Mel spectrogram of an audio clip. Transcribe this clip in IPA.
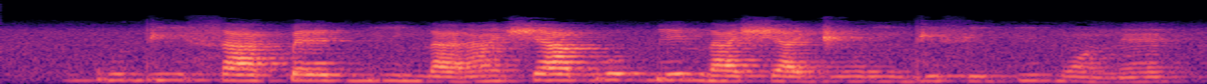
ɡ͡b u˧ d i˧ s a˨ k͡p ɛ˨ ɡ͡b i˨ n a˨ ɾ ã˧ ʃ a˦ b o˦ ɡ͡b e˦ n a˧ ʃ a˨ d͡ʒ ũ˨ ɾ ĩ˨ d i˨˦ s i˧ k i˦ b ɔ̃˦˨ n ɛ̃˨˦

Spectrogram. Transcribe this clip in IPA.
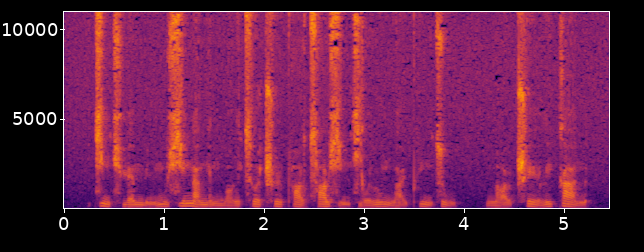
t͡ɕ i˥˩ ŋ t͡ɕʰ ɥ ɛ˧˥ m y̰˨˩ n m u˥˩ ɕ i˥ n ä˧˥ n̪ j ɛ˧ n m w ɑ˧˥ ŋ t͡sʰ ɹ̩˥˧ ʈ͡ʂʰ ɻ̩˥˧ pʰ ɑ˥˩ ʊ̯ t͡sʰ ɑ˥ ʊ̯ ɕ ḭ˨˩ ŋ t͡ɕ j o˦ ʊ̯ l u˥ n̪ w a̰˨˩ ɪ̯ pʰ i˥˧ ŋ t͡s u˥˩ | n̪ ɑ̰˨˩ ʊ̯ ʈ͡ʂʰ e˥˩ ɪ̯ l i˥ k a˥˩ n

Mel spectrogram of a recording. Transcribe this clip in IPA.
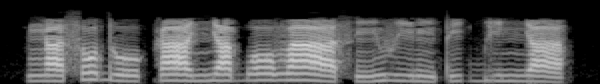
ŋ a˨ s ɔ˦ d oː˨ k aː˧ ɲ a˦ b ɔ˦ v aː˦˨ s ĩ˨˦ v i˧ ɾ ĩ˨ t i˦ ɡ͡b i˦ ɲ a˦˨

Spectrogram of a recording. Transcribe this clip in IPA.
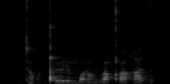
t ũ χ ǃʼ ø ɾ ø m ɔ ɾ ɔ̃ ɡ o qʼ œ χ a d

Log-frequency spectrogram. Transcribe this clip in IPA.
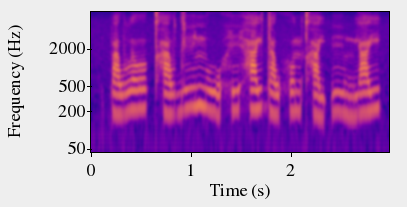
p a˩˧ w l ɤː˧˥ kʰ a˩˧ w d iː˧˥ ɲ uː˧˩ h i˧ h a˧˥ j d a˩ w h o˧ n kʰ a˩˧ j ʔ iː˧˩ m j a˧˥ j

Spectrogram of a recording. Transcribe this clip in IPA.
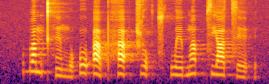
b a˥˧ m kʰ ẽ˨˩ m o˦ ʔ o˦ ʔ a˨˩ pʰ a˦ ʔ t͡ɕ o˦ ʔ t͡sʰ w e˧ b ã˦ p̚ t͡s j a˧ t͡s e˨ ʔ

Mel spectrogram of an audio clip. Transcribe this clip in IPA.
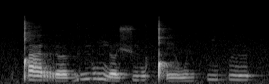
ǃ a˧ r œ˩ ɡʱ y˥ w n œ˩ ʃ y˧ w ǃʼ e˩ w y˩ p i˥ p ʏ˥

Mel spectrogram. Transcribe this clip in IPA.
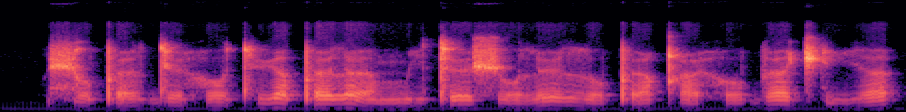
ɕ o˨ pʼ œ˨ l d ø˨ h o˨ tʰ y˦ ɐ̯ pʼ œ˦ l œ˨ ɐ̯ mː i˨ tʼ ø˦ ʃ o˨ l ø˦ lː o˨ pʼ œ˨ qʰ ø˨ h o˨ b œ˦ ɐ̯ t͡ʃʼ i˨˦ ɐ̯

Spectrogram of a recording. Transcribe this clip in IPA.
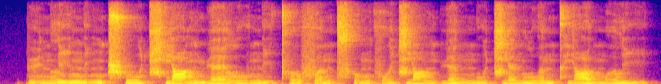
p y˨˩ n l i˥ n̪ i˧˥ ŋ ʈ͡ʂʰ u˥ t͡ɕʰ j ɑ˥˩ ŋ m ɥ ɛ˧˥ l u˥ n̪ i˨˩ t̪ʰ ɤ˥ f ə˥˧ n t͡sʰ ʊ˥˧ ŋ f ɤ˥˩ t͡ɕ j ɑ˥ ŋ p ɥ ɛ˧˥ n n̪ u˧˥ t͡ɕ j ɛ˥˧ n l w ə˥˧ n t̪ʰ j ɑ˥˧ ʊ̯ m ɤ˥˧ l i˥˩

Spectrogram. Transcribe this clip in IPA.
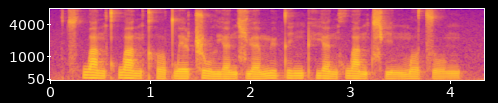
t͡sʰ w a˥˨ n kʰ w a˥˨ n kʰ ɤ˨˩ t̪ w e˦ ɪ̯ ʈ͡ʂ u˥˨ l j ɛ˨˦ n ɕ ɥ ɛ˨˦ m y˥˨ t̪ i˦ ŋ pʰ j ɛ˥˨ n x w a˥˨ n t͡ɕʰ i˨˩ n m ɤ˥˨ t͡s ʊ˨˩ ŋ

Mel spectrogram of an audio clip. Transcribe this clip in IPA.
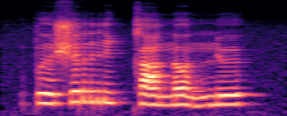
p ɘː˧ ʃ ə˦ r i˦ kː aː˧ n ʌː˦˨ nː ʏ˦

